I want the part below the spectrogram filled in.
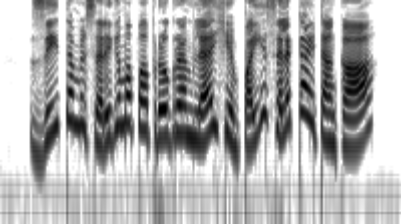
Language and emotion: Tamil, happy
